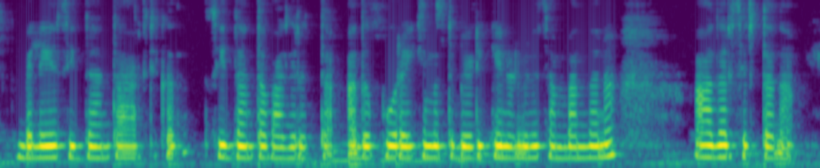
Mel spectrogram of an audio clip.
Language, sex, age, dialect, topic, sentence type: Kannada, female, 18-24, Dharwad Kannada, banking, statement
